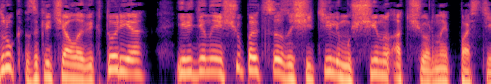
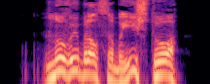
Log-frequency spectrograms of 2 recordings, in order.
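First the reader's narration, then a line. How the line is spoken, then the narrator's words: Barked command. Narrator (Russian): рявкнул командир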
